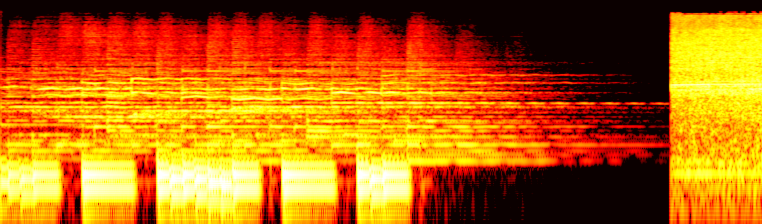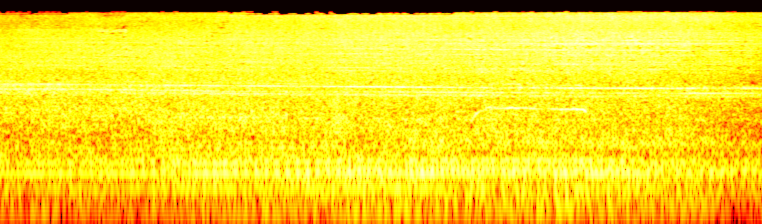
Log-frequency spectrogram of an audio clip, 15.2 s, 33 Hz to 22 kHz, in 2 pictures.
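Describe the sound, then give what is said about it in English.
A grey US Air Force military jet at Kabul airport gives off a loud, steady engine roar with a thin high whine running through it, holding level for several seconds. “I'm watching a video filmed on the 16th of August 2021, and it was shot at Kabul airport. In it, you can see a grey American military jet. It's got US Air Force emblazoned across it,”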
